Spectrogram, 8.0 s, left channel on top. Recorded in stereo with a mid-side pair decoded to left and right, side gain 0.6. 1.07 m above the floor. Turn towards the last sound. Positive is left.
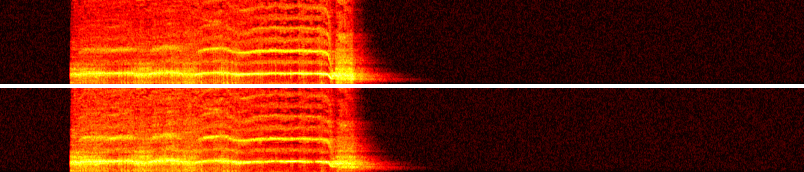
turn(degrees=55)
